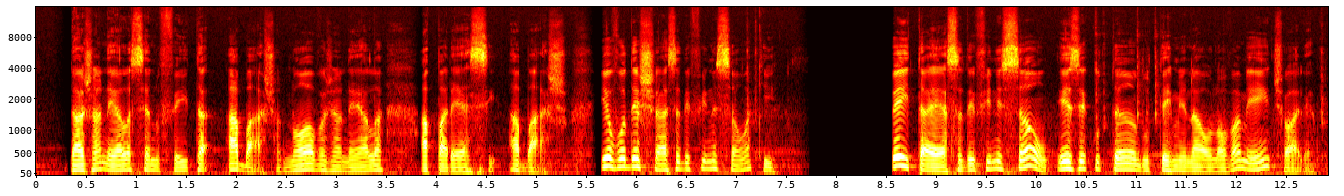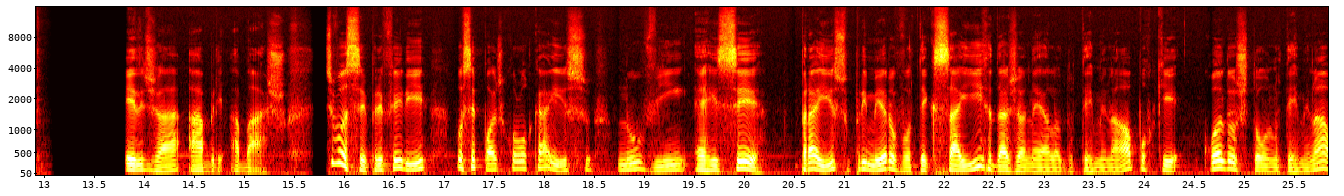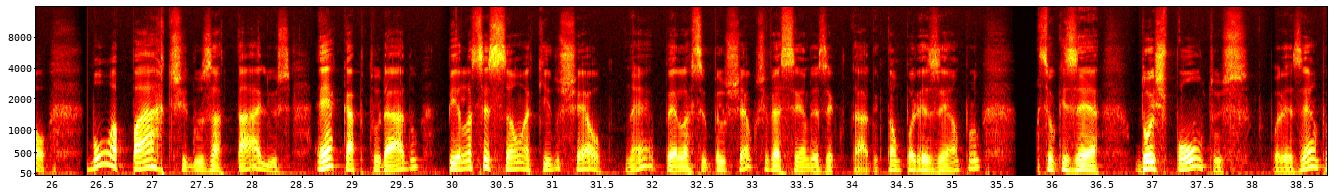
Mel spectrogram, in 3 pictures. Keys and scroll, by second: 6.8 Return, 10.3-10.7 typing, 10.7 Up, 10.9 Up, 12.5 Return, 37.5 shift+;.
